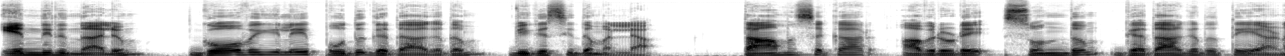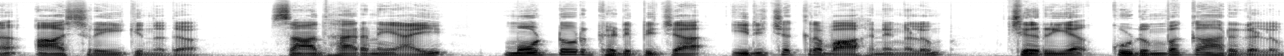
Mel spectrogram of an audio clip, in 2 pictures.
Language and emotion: Malayalam, neutral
